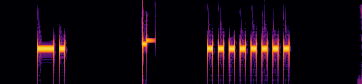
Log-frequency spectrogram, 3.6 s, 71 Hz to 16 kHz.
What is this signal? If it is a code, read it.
Morse code, heard as a keyed tone, about 22 wpm, 700 Hz. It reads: N <HH>
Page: This rapid-fire timing is geared to push your ICR (Instant Character Recognition) skills.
